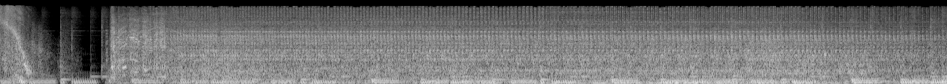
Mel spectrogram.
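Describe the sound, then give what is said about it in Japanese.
A Passat Variant car engine is started from inside the car, cranking briefly and catching, then settling into a steady, low rumbling idle heard from inside the cabin, loud and continuous with no talking. “今車内乗り込んでエンジンをかけてみましたが”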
